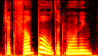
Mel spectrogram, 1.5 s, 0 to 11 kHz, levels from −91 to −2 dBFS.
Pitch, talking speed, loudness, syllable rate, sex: 185 Hz, 205 wpm, -17 LUFS, 4.6 syllables/s, female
